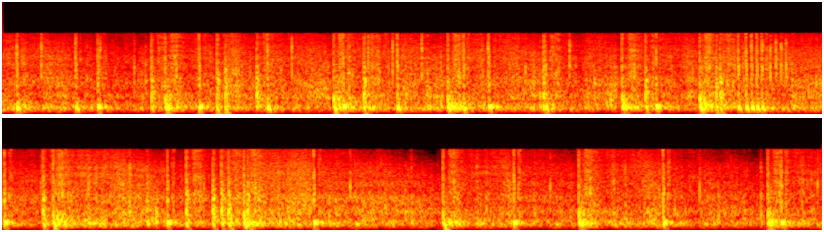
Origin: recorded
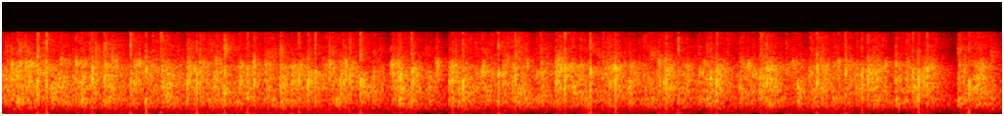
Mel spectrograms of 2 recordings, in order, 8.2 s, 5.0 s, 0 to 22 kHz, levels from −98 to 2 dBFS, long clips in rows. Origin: recorded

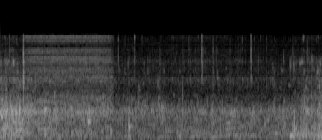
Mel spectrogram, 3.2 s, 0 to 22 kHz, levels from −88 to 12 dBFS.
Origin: recorded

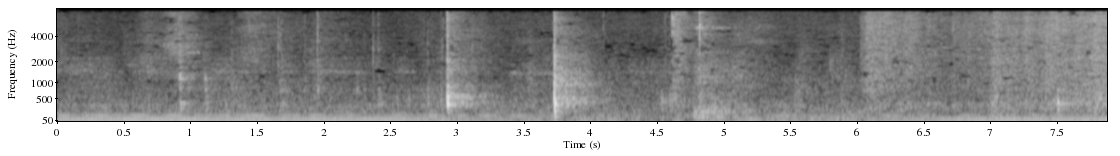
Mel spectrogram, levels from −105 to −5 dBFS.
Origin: recorded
